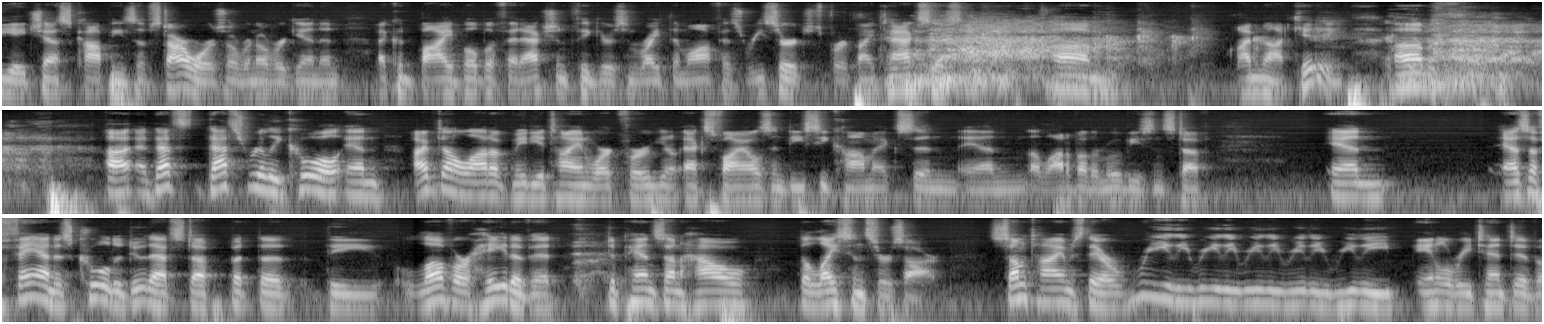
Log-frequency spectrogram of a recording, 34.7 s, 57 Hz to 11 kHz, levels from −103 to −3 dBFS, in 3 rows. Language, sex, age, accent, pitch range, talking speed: English, male, 40-59, American, 115-150 Hz, 165 wpm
